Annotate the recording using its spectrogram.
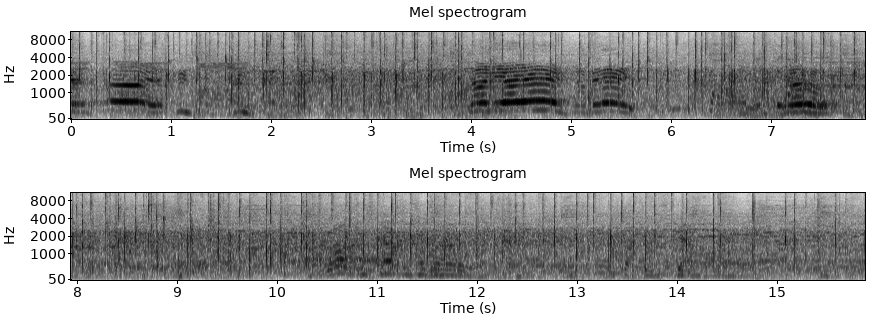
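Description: A crowd cheers and claps in the distance.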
